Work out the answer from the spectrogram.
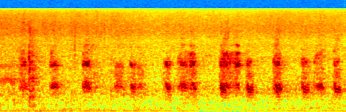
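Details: Greater flamingos (Phoenicopterus roseus) visiting Rondevlei near Wilderness, Garden Route, honk as a flock: short nasal goose-like notes overlapping almost twice a second, with a faint low hum beneath.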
